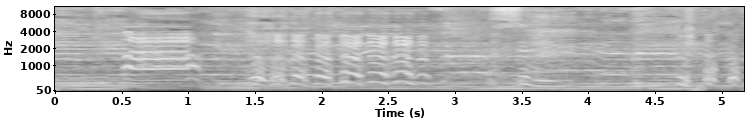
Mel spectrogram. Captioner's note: music blasts; shouts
